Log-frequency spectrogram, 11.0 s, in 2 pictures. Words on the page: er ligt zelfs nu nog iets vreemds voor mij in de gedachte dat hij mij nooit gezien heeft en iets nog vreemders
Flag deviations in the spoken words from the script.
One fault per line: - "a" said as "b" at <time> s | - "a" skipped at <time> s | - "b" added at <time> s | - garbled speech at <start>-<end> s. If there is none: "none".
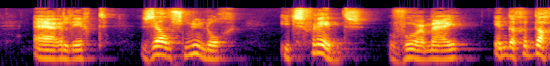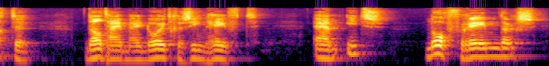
none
